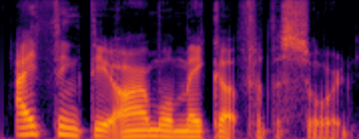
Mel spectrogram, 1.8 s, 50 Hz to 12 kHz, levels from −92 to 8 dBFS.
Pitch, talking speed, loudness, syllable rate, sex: 145 Hz, 335 wpm, -18 LUFS, 6.2 syllables/s, male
